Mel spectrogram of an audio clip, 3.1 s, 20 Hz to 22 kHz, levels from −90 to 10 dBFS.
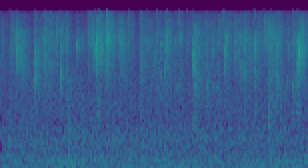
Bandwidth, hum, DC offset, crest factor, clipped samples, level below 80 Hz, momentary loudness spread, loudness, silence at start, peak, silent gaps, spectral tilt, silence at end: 17 kHz; none; under 0.1%; 24 dB; under 0.1%; -58 dBFS; 5 LU; -32 LUFS; 0 s; -12 dBFS; none; 0 dB/octave; 0 s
